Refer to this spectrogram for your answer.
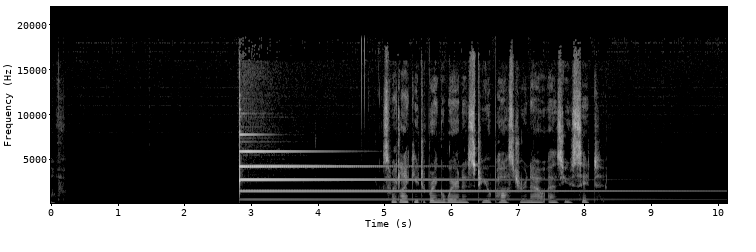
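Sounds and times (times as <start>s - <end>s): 
meditation bell struck to begin a meditation: 2.8s - 10.1s
speech: 5.0s - 8.3s.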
